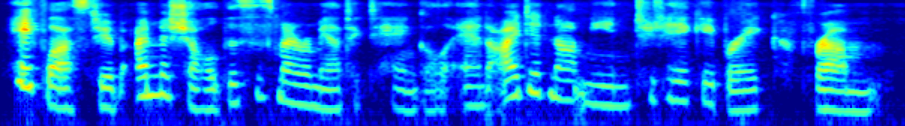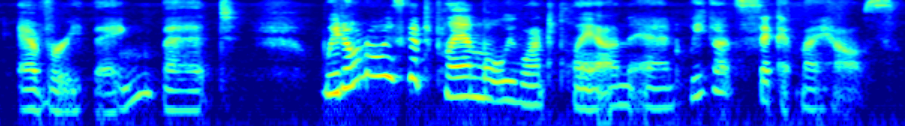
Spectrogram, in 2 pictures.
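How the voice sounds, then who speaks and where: Husky, under-the-weather woman vlogger. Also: fairly low pitch, big pitch swings, a little slow, fairly bright tone. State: sick with a sore throat, slightly hoarse. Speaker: craft vlog host. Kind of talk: casual vlog chat.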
